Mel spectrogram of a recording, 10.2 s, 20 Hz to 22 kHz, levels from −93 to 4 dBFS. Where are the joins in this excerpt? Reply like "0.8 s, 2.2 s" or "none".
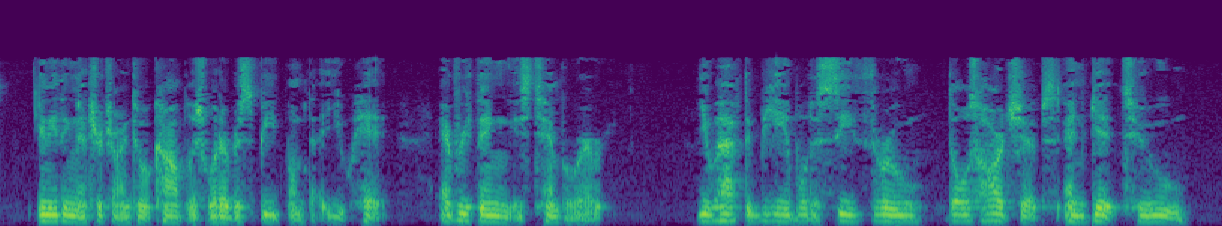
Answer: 5.8 s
